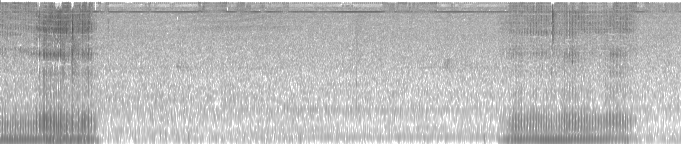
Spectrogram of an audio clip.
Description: Mirar como ronca mi perrito cuando duerme jeje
